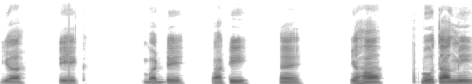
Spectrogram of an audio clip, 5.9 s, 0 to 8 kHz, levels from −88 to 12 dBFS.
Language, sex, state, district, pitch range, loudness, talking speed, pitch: Hindi, male, Bihar, Jahanabad, 100-130 Hz, -31 LUFS, 90 wpm, 120 Hz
